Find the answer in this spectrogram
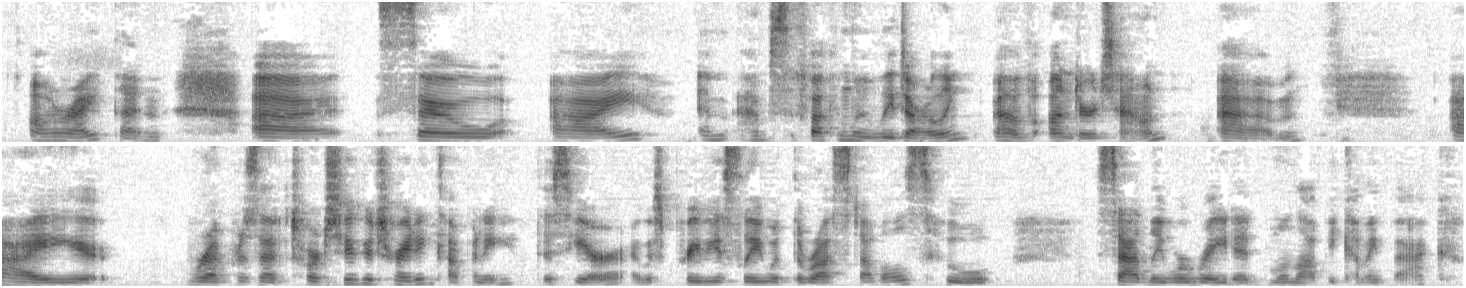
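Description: Her voice is a plain, everyday voice, as this woman speaks at a moderate pace with medium pitch and ordinary pitch variation. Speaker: mayoral candidate. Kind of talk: casual interview. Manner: joking, playful.

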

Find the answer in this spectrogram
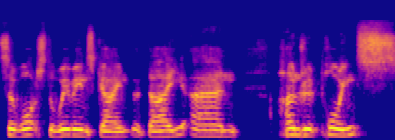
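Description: Over a quiet background, a man speaks in a high voice. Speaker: podcast host. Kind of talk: casual chat and interview. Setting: home recording with cat in background.

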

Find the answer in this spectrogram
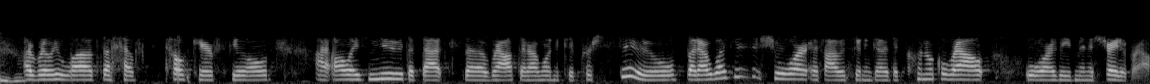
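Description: A Mississippi accent at a moderate pace, with ordinary pitch variation. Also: woman, fairly high pitch for a woman. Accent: Southern US (Mississippi). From US South, Natchez, Mississippi. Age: 20s. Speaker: senior living administrator. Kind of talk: interview.

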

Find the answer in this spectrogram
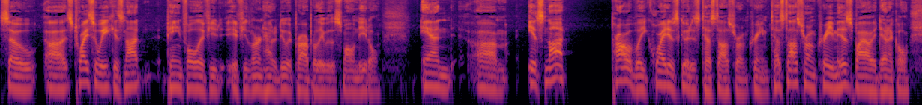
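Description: The recording is very clean with a silent background. A man with a plain, everyday voice speaks at a moderate pace and a fairly low pitch with ordinary pitch variation. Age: 60s. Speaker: retired physician and author. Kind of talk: interview.

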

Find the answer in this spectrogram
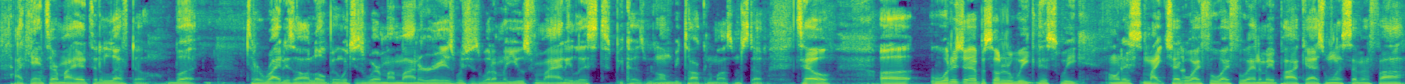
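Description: Against noticeable background noise, a man with a very deep, low pitch talks at a very fast pace, using lively intonation and very even loudness. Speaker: podcast host. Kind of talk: casual chat about anime.

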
